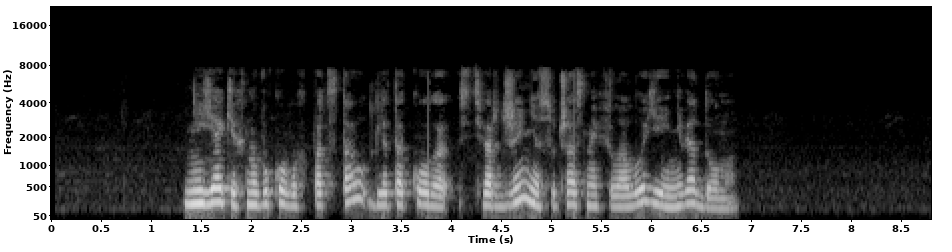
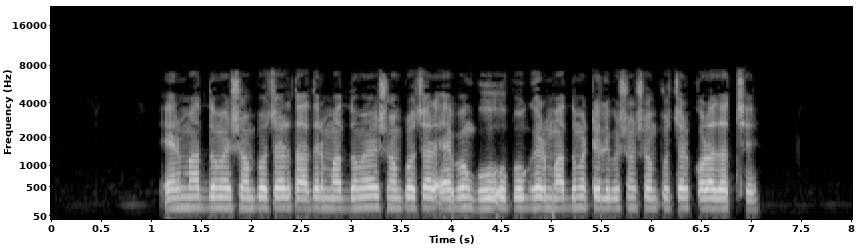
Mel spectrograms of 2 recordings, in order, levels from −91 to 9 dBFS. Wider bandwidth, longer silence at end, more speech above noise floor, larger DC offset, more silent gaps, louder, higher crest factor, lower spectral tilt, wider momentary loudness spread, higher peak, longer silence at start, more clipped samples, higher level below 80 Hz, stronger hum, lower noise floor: about the same, 7.6 kHz vs 7.4 kHz; first, 1.95 s vs 1 s; second, 52 dB vs 65 dB; neither; neither; second, -18 LUFS vs -15 LUFS; about the same, 18 dB vs 14 dB; first, -8 dB/octave vs -5 dB/octave; first, 10 LU vs 6 LU; about the same, -2 dBFS vs -2 dBFS; first, 1.35 s vs 1.15 s; neither; about the same, -58 dBFS vs -60 dBFS; neither; second, -69 dBFS vs -79 dBFS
